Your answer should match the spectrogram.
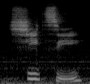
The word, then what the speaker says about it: Qixi: yes okay yes so the holiday is called cheatsy and how do you spell it Qixi Oh TC she's yeah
